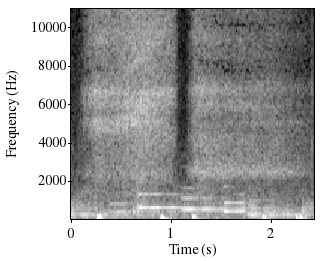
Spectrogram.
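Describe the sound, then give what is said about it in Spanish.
A deep breath during a doctor's examination: a long airy hiss drawn in, a brief pause, then a steady breath out, over soft sustained tones and a few dull low thumps. “A ver, abre la boca. Respira profundamente.”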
